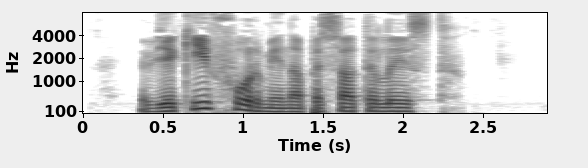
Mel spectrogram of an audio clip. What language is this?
Ukrainian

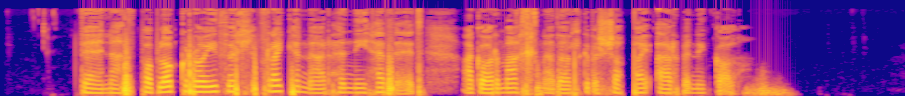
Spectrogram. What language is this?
Welsh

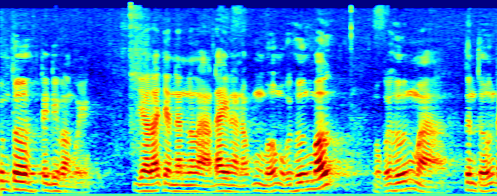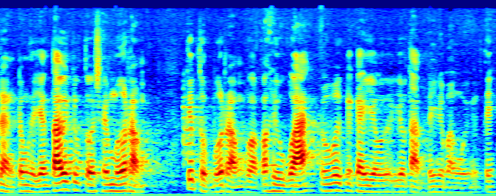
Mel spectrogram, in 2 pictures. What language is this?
Vietnamese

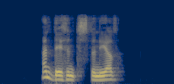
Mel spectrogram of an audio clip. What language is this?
Kabyle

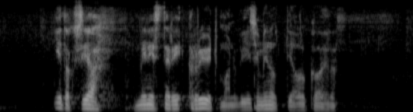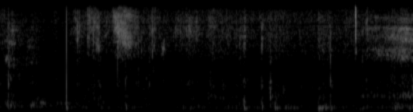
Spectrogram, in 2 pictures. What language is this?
Finnish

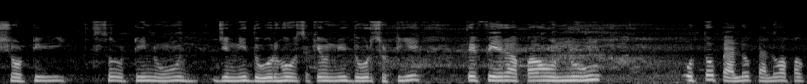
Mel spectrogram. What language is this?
Punjabi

